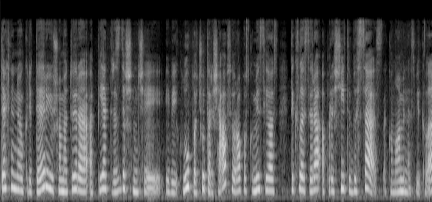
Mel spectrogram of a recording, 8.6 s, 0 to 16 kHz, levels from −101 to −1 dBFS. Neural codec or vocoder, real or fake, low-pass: none; real; 10.8 kHz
